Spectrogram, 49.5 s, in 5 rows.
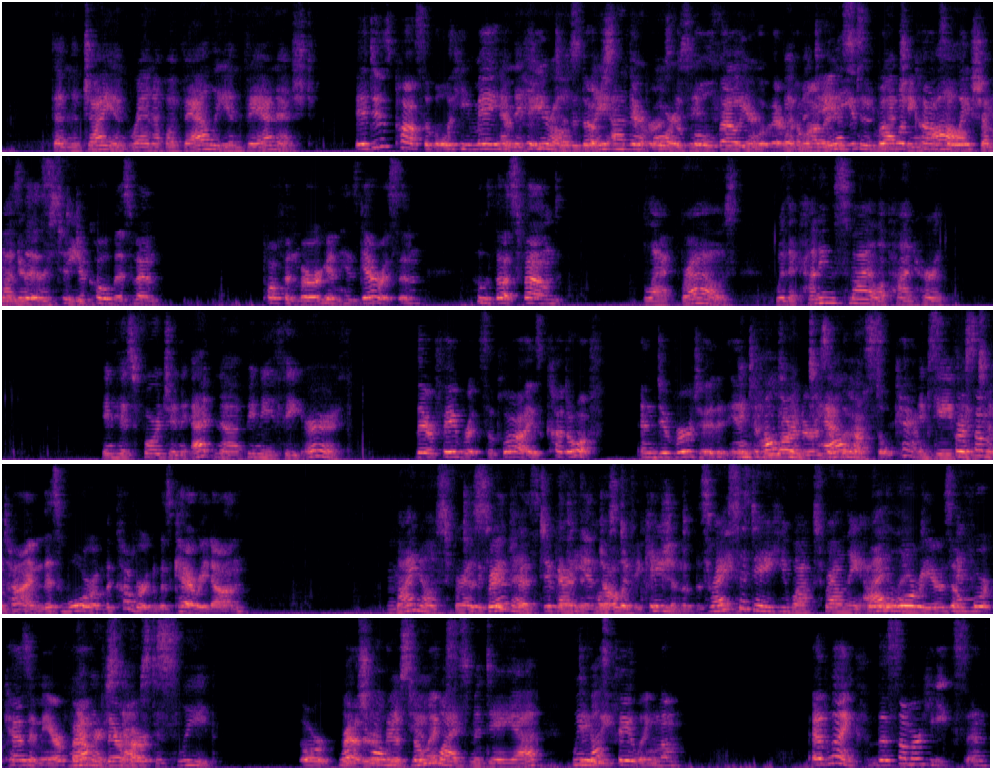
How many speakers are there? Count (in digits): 2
